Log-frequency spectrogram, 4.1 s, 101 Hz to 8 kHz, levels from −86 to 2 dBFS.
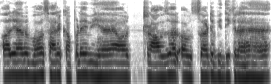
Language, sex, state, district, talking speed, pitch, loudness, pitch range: Hindi, male, Jharkhand, Ranchi, 235 wpm, 155 Hz, -14 LUFS, 150-160 Hz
